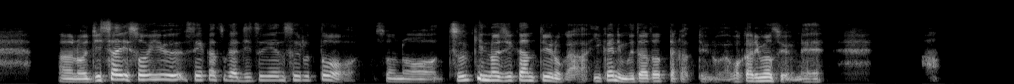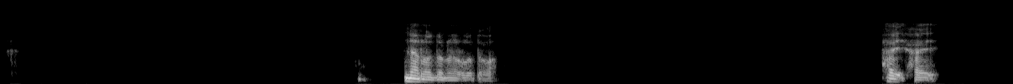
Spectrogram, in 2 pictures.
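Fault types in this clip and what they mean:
No technical faults can be heard in the speech; the signal stays continuous and steady throughout.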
